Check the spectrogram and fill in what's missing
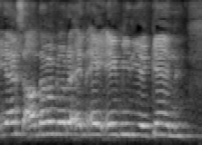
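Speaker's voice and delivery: high, odd put-on rooster voice; drunk rooster. Comic voicing the boozed-up rooster to the crowd, high put-on voice. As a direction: play the rooster as a happy drunk. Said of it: "The rooster's like".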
